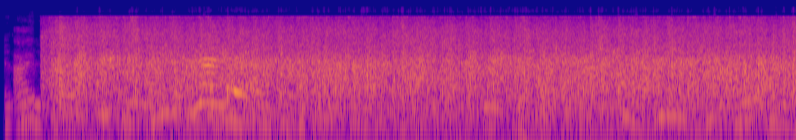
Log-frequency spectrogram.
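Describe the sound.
A round of applause breaks out suddenly and holds steady for about eight seconds, a dense, loud patter of clapping with indistinct voices and cheers mixed in underneath.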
